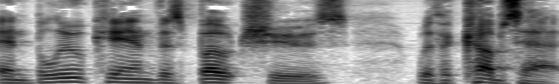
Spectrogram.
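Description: Against a quiet background, a man with a plain, everyday voice talks at a moderate pace, medium in pitch with ordinary pitch variation. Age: 40s. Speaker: podcast co-host and YouTube reviewer. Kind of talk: casual chat.

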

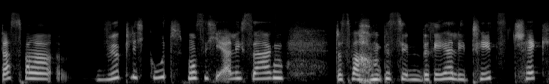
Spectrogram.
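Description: A woman speaks at a fairly slow pace with fairly even intonation. The sound is dry and close, with no echo. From Saxony, Germany (Dresden). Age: 30s. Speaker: wedding photographer. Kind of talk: casual interview chat.

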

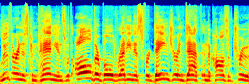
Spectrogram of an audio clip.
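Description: Someone reads aloud here in a natural voice.

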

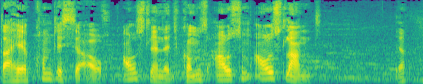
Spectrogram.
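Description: A man speaks at medium pitch with very wide pitch swings. Noticeable background noise is present. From Odenwald, Germany. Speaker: restaurant worker, Turkish returnee. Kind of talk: interview.

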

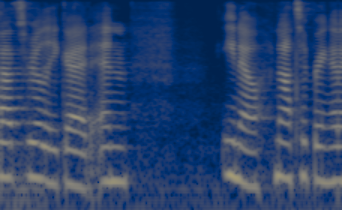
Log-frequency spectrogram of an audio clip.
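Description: A fairly high-pitched woman's voice with a bright, sharp tone and an American accent. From US South, Georgia. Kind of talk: casual faith-based chat.

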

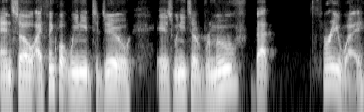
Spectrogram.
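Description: A man speaks in a normal speaking voice at a fairly slow pace, with a medium pitch, ordinary pitch variation, and a dry, close sound with no echo on a very clean recording with a silent background. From Wisconsin. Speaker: urbanist and project founder, former Marine. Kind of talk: tour guide walking the site, pointing out landmarks; casual interview. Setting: outdoors on location by the freeway spur. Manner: conversational, fairly fluent with filler words.

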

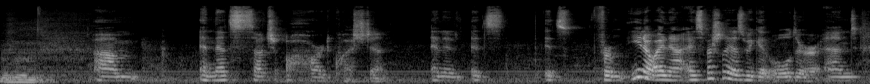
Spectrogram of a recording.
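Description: Over noticeable background noise, the speech moves at a fairly slow pace with long, frequent pauses. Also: woman, medium pitch for a woman, ordinary pitch variation. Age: 60s. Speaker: podcast host and writer. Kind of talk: interview conversation. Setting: guest's office.

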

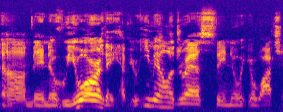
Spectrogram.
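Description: A man speaks with an American accent. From suburban New York and Connecticut. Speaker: journalist and author. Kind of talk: interview.

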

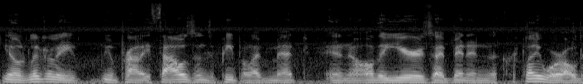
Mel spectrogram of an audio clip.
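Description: A man with an American accent talks at a fairly quick pace and a fairly low pitch, with fairly even intonation. He has a normal speaking voice. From US Midwest (South Dakota). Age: 60s. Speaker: retired high school ceramics teacher and potter. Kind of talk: casual chat.

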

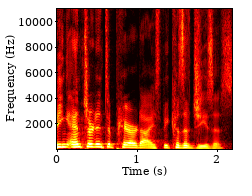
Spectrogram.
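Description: The recording is very clean, with a silent background. A man is the one talking. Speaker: pastor. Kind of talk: sermon.

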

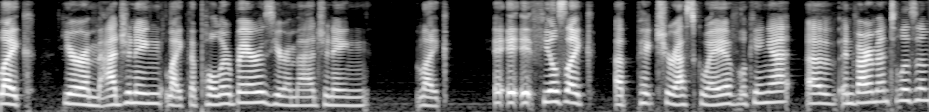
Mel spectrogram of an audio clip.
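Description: Heard dry and close with no echo, a woman with a normal speaking voice talks at a medium pitch with fairly even intonation. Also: moderate pace. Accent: American. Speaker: podcast host. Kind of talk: casual interview chat. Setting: video call.

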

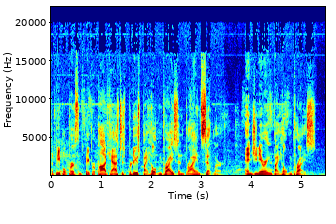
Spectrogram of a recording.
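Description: Over music in the background, a man at medium pitch speaks at a very fast pace with lively intonation. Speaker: podcast host. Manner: fast talker; energetic.

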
